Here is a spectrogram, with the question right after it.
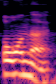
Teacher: we don't pronounce h it's like hour not how hour okay so surprised report surface · So we don't pronounce H.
